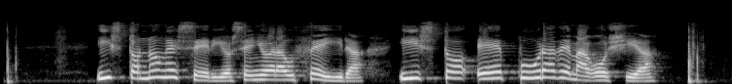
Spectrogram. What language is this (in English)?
Galician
